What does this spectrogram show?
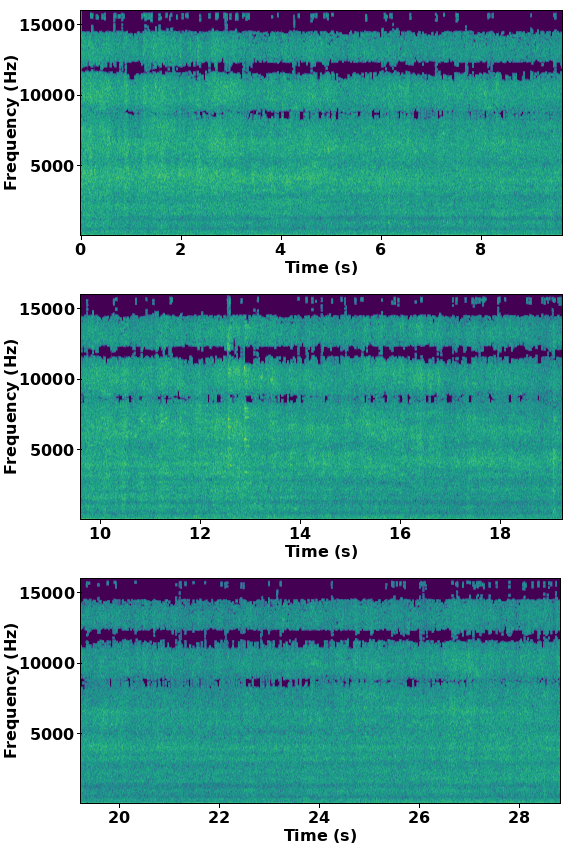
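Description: Loaded coal hopper cars of a freight train rolling past, a steady rumble of steel wheels on the rails.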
